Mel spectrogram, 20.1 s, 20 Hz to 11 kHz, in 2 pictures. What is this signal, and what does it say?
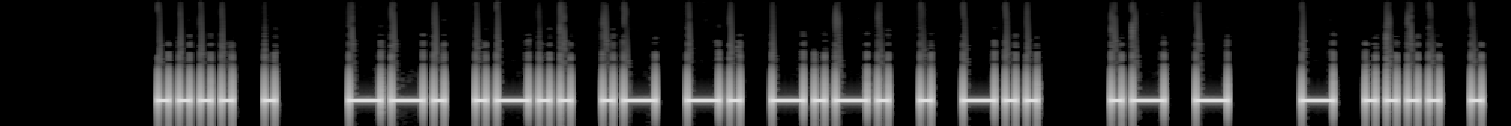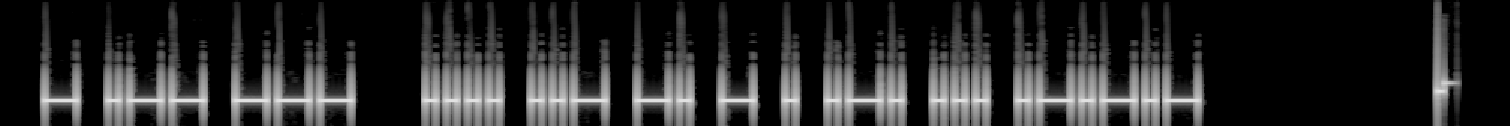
Morse code, heard as a keyed tone, about 17 wpm, 700 Hz. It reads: HE GLANCED AT THE TWO HUNTERS.
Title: A Sound Of Thunder 17wpm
